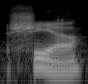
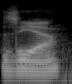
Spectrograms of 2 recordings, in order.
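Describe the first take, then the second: First: The name is said the East Asian way. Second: The name is said the English way. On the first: "if you know it from Chinese or Japanese, you might pronounce it Shia" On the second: "I use a anglicized version of Zia"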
